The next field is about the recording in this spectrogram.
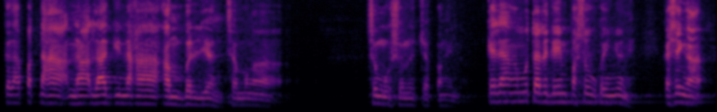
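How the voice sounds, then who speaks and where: A male pastor preaching a casual, conversational sermon, reading scripture slowly and louder and often asking the congregation "right?". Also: on the high side. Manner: frequent tag questions to the congregation.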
